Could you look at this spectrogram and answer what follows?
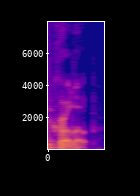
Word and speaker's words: Crudup: you were called Billy crudup would you think you might have changed your name am I pronouncing that correctly yeah it's like Arthur crudup is it yeah I've got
